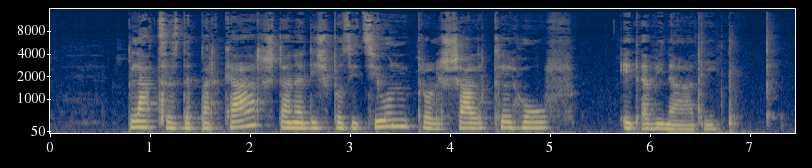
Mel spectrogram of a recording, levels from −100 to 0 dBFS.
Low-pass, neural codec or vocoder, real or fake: 14.4 kHz; none; real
